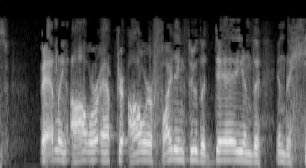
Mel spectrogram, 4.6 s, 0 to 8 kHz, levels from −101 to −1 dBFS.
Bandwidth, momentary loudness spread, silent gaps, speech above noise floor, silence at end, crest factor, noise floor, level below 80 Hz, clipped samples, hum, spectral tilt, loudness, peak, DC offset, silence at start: 5.2 kHz; 7 LU; none; 43 dB; 0 s; 18 dB; -63 dBFS; -66 dBFS; under 0.1%; none; -12 dB/octave; -21 LUFS; -4 dBFS; under 0.1%; 0.6 s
